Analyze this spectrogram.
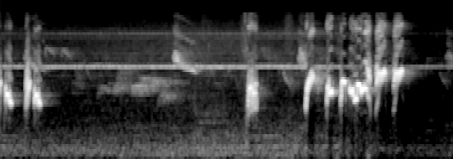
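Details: Red-whiskered bulbul song for training a wild-caught bird to sing. A few scattered sharp chirps give way to a fast closing burst of warbled notes, over soft background noise and a steady high tone.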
